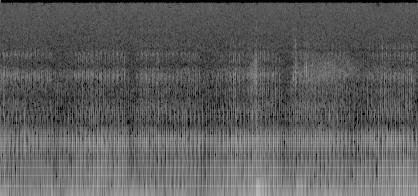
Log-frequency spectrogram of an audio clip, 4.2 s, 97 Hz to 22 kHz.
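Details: Domestic cat from a cat family reunited after two weeks apart, purring: a steady, low, throbbing rumble that runs throughout, with brief dips where breath pauses near 0.6 and 1.3 seconds, and a soft rustle late on.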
